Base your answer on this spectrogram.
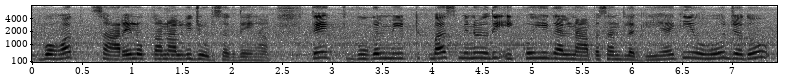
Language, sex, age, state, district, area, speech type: Punjabi, female, 30-45, Punjab, Bathinda, urban, spontaneous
